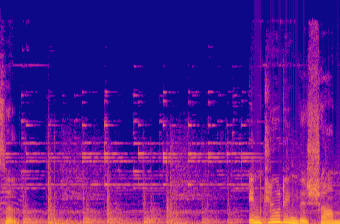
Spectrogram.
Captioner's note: bells jingling; soft drumming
